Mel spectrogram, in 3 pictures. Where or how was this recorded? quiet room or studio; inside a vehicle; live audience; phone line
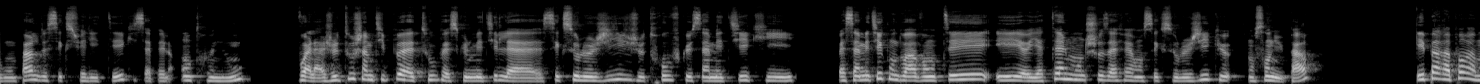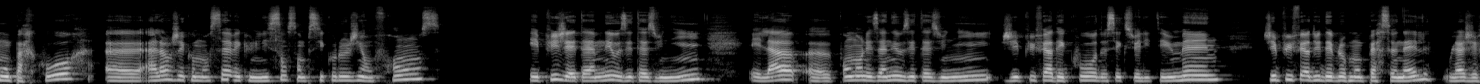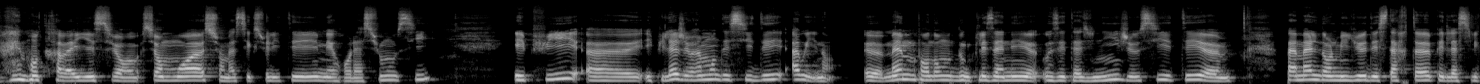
quiet room or studio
